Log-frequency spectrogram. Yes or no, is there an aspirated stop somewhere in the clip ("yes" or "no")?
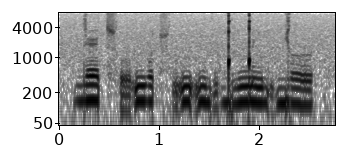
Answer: yes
